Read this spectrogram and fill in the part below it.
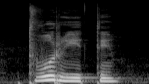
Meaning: to create, make, produce
- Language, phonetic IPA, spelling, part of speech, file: Ukrainian, [twɔˈrɪte], творити, verb, Uk-творити.ogg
